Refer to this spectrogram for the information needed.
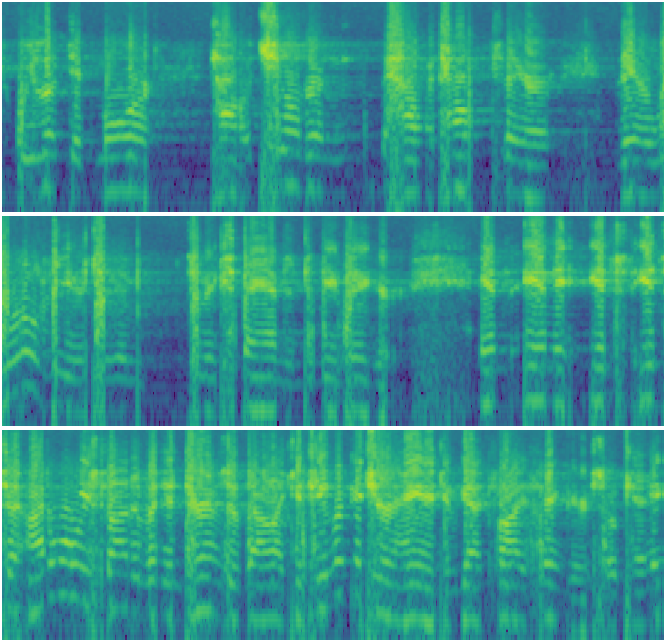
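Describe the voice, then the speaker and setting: A man's high voice at a moderate pace, with ordinary pitch variation and noticeable background noise. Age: 70s. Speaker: arts educator and musician. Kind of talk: panel talk at a political club meeting. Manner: halting, repeats words.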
